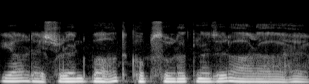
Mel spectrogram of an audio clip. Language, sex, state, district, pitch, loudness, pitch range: Hindi, male, Jharkhand, Ranchi, 135 Hz, -13 LUFS, 130-140 Hz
